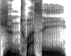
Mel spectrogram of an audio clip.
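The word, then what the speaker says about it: Juǀʼhoansi: She spent years living among and recording the conversations of the Juansi pronounced junuasi bushmen in the Kalahari desert.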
